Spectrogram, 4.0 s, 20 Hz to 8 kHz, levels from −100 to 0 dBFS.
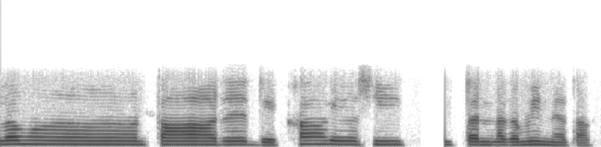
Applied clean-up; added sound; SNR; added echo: none; none; none; none.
